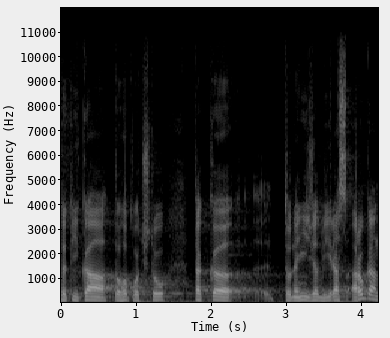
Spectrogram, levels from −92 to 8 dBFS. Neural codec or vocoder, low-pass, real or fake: none; 10.8 kHz; real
